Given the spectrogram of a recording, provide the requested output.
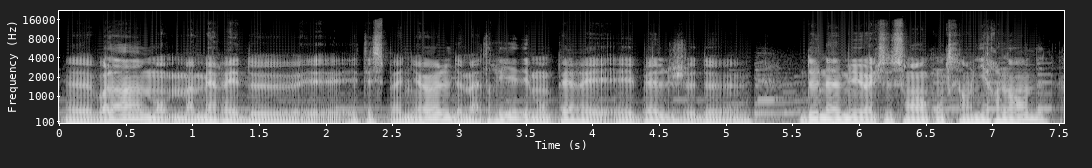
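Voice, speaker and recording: Man, middle-aged, low voice, halting conversational delivery, radio interview guest, prominent guitar music underneath. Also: vocal fry. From Spain and Belgium, lived in France. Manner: hesitant, halting, repeats words while searching for phrasing. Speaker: interview guest, shop and gallery owner, artist. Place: radio studio. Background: guitar music playing behind the voice.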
